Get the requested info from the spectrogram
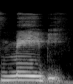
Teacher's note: I'll just call it the monotone. Very even, it's very flat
